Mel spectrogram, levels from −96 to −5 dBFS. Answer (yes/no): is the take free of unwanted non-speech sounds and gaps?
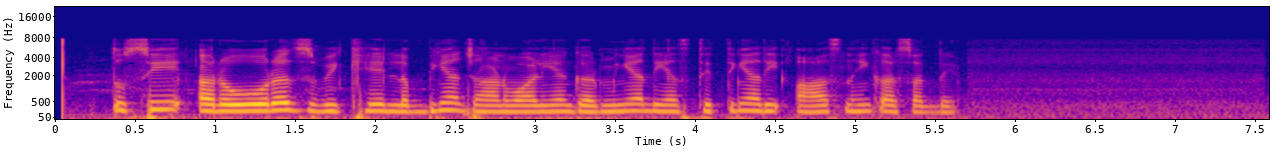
yes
